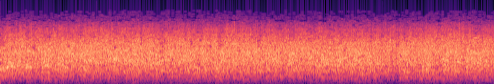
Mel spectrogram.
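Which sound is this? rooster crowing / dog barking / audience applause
audience applause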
